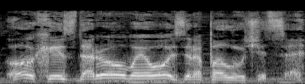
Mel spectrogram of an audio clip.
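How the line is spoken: Snort. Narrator (Russian): хмыкнул он

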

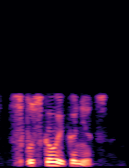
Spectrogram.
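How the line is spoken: Plain. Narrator (Russian): сказал Мазур

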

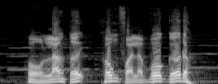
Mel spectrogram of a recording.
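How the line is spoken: Sneering. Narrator (Vietnamese): Tốc Đào cười nhạt

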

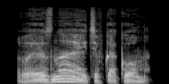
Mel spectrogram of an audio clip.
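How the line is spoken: Calm reply. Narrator (Russian): спокойно ответил де Бордо

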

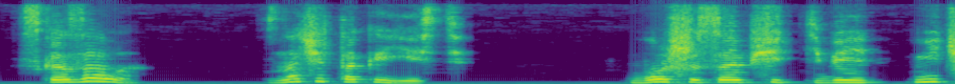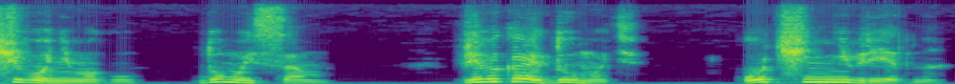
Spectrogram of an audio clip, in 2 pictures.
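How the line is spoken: Calm. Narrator (Russian): он спокойно ответил

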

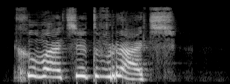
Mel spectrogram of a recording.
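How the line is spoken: Shrill howl. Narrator (Russian): снова взвыла циркулярная пила

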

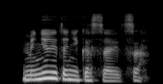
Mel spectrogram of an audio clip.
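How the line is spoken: Prince's cold reply. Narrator (Russian): холодно отозвался принц

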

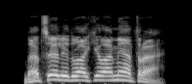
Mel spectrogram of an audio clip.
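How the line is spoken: Navigator's report. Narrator (Russian): доложил штурман

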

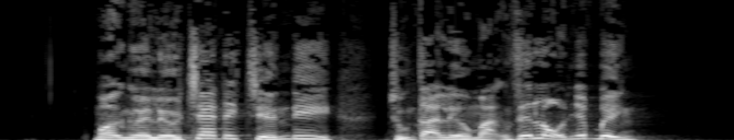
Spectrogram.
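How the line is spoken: Shouting. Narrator (Vietnamese): Viên Kim Hoa thế thế quát lên

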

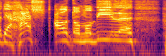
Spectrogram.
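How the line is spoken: Called out. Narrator (German): rief Hackendahl

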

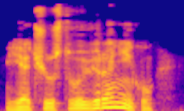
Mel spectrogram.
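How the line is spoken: Quiet. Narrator (Russian): тихо сообщил он бармену

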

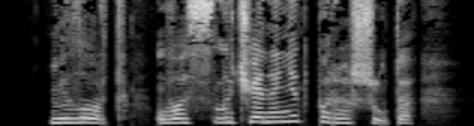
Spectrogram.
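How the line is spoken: Trembling question. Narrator (Russian): дрожащим голосом поинтересовалась

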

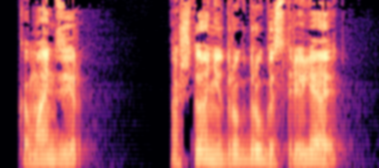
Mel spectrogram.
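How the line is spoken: Whispered question. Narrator (Russian): шепотом переспросил Ёж

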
